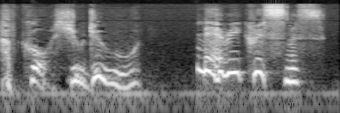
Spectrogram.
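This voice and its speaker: Husky, wistful old mother. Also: on the high side, sing-song, darkish tone, dry recording, heavily acted. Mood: gracious, warm. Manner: polite, wistful, unhurried. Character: gentle, lonely old mother living in the past. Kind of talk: radio drama acting.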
